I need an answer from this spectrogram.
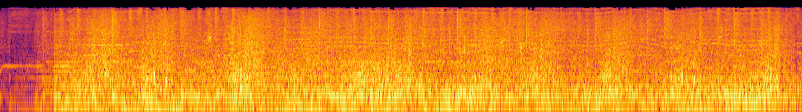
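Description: A rocket-boosted speedboat races over the river Thames in London past the Houses of Parliament, making a loud, dense, continuous roar of engine and rushing spray with rhythmic surges. The roar starts abruptly after a brief quiet moment, with no voices.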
